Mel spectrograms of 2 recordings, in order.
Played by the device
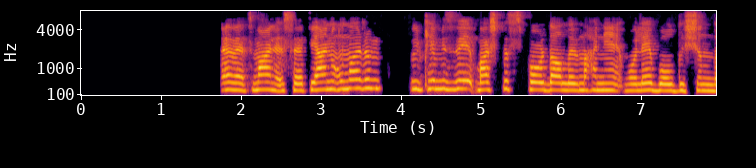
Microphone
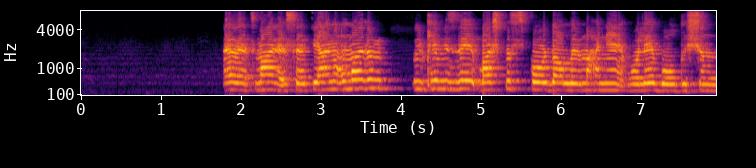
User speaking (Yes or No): No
